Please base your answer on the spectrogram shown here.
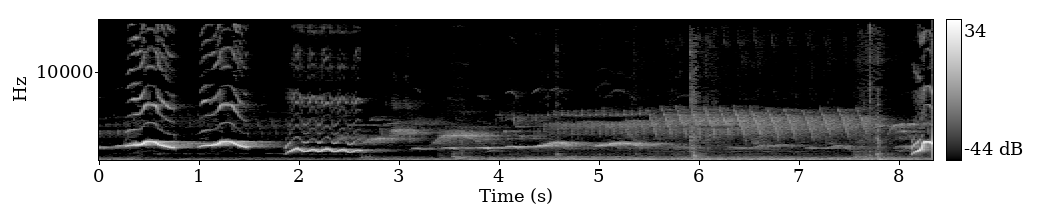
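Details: Masked laughingthrush sings vigorously. Two loud arched whistles and a trilled warble come first, then softer, drawn-out wavering tones and, at the end, a sudden loud rising whistle.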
